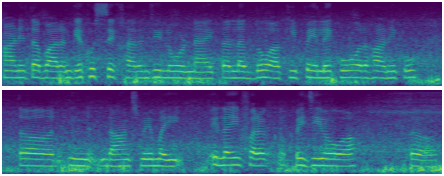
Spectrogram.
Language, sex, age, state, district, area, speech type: Sindhi, female, 30-45, Delhi, South Delhi, urban, spontaneous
